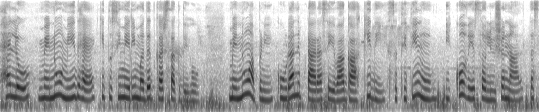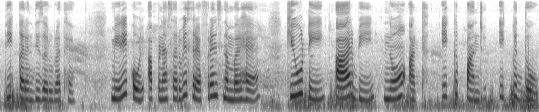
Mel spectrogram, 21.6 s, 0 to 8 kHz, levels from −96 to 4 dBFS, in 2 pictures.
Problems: none marked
